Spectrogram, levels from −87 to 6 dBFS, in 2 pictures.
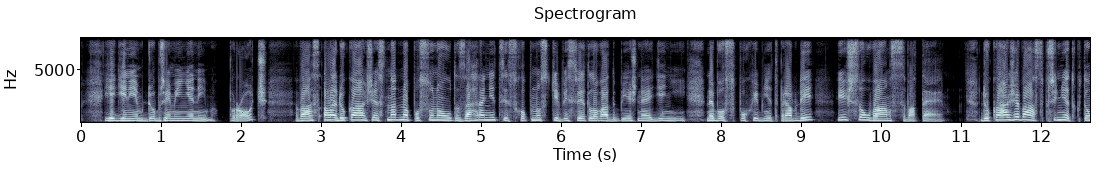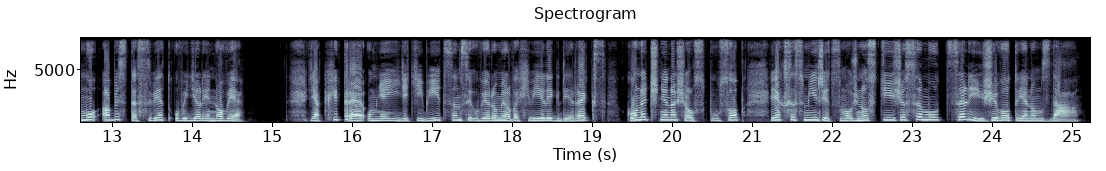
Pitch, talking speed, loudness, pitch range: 195 Hz, 140 wpm, -12 LUFS, 175-230 Hz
